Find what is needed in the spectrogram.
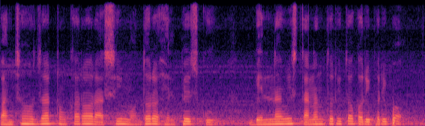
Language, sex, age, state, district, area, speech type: Odia, male, 30-45, Odisha, Puri, urban, read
